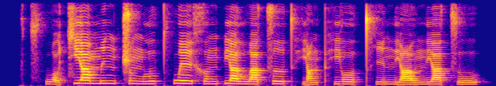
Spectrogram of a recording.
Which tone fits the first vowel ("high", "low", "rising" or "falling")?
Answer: low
